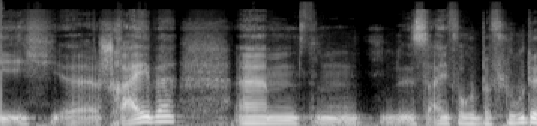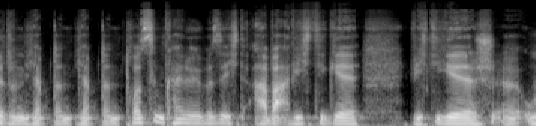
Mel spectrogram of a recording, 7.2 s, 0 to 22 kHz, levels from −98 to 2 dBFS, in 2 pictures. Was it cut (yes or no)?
yes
